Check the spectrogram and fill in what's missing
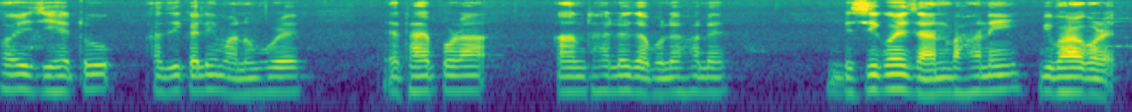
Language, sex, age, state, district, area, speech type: Assamese, male, 18-30, Assam, Jorhat, urban, spontaneous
